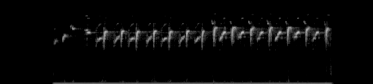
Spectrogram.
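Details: Spanish European goldfinch song: short upward lead-in notes, then almost three seconds of rapid metallic twittering that shifts to slightly higher, sharper notes in the second half.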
